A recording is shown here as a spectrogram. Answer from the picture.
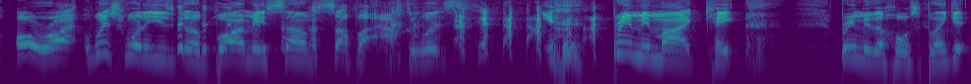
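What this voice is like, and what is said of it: Put-on Cockney British accent. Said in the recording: “He's got this cockney British accent to me.”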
